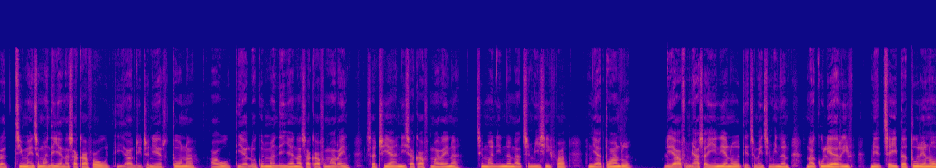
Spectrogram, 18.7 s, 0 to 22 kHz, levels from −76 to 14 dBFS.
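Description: At 12.02 to 12.08 s there's a spot of chunks out of order: one 20 ms slice of the speech turns up two chunks late, so it plays after the pieces that should follow it. Nothing goes missing, but that brief stretch sounds jumbled, with hard joins where the order breaks.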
